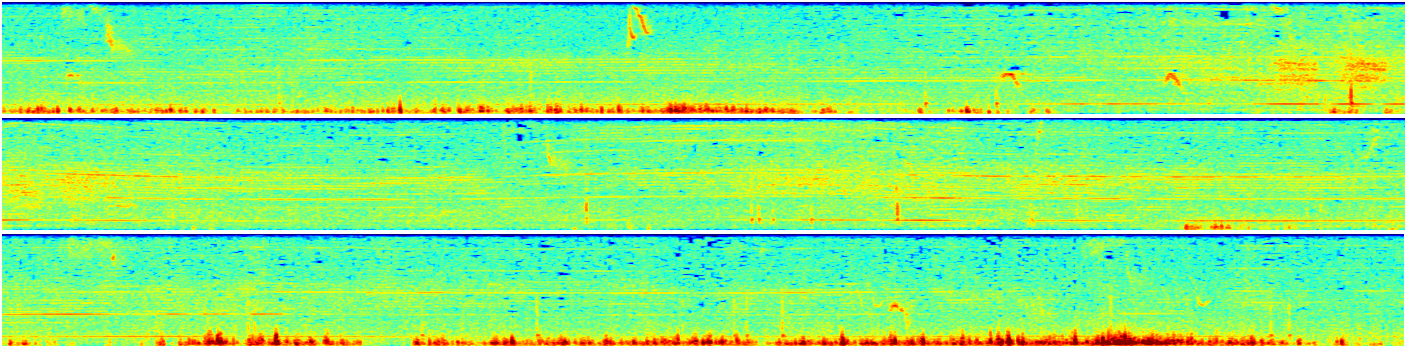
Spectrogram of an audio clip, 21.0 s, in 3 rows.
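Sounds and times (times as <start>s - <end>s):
electric motor and propeller whine: 0.0s - 21.0s.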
